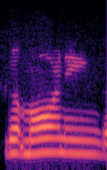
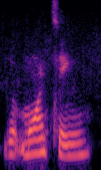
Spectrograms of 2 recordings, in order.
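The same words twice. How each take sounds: First: Said in the usual way. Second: "morning" said with a crisp T, morn-ting; deal's catchphrase pronunciation. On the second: Retold or imitated. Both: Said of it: "That's what deal would say".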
